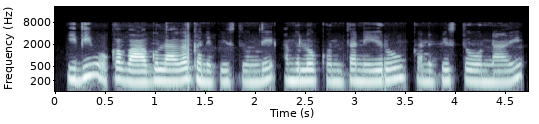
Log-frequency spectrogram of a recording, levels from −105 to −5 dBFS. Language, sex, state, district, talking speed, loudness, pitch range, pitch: Telugu, male, Telangana, Hyderabad, 125 wpm, -18 LUFS, 190-215 Hz, 200 Hz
